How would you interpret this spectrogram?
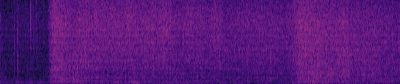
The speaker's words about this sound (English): Grilling steaks. They sizzle as he sprays them. This is beef the family's raised, and he checks out each cut with a thermometer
